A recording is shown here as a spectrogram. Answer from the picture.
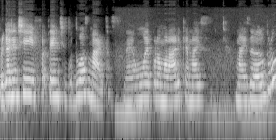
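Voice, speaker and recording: Amid noticeable background noise, a woman with a Mandarin Chinese accent speaks in a fairly high voice with ordinary pitch variation. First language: Mandarin Chinese (speaking Portuguese). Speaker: Chinese language teacher and YouTuber. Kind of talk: interview conversation. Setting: podcast.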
